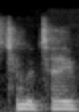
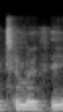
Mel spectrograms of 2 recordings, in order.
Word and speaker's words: Timothée: He said technically, technically it's Timothée, but you can call me Timothy.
